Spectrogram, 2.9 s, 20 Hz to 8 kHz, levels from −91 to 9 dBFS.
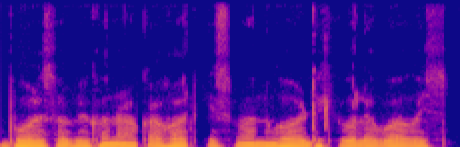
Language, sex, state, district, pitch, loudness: Assamese, male, Assam, Hailakandi, 130 Hz, -15 LUFS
